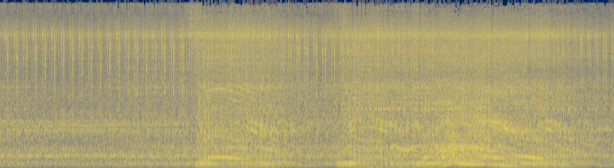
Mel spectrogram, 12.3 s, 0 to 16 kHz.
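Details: 2002 Subaru Forester, 333,000 km, meticulously maintained, at idle; sharp regular tapping about three times a second holding through small rev changes; owner asks if piston slap, mechanical knock unconfirmed.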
